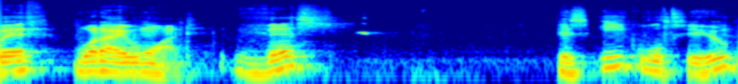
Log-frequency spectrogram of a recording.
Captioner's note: marker squeaks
